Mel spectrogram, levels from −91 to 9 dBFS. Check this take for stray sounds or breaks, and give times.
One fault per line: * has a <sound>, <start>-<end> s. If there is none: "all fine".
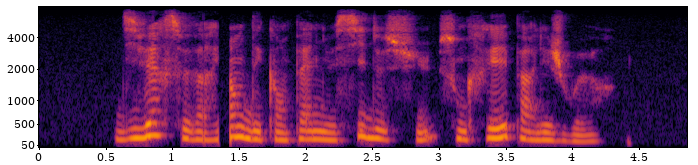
* has a dropout, 1.3-1.4 s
